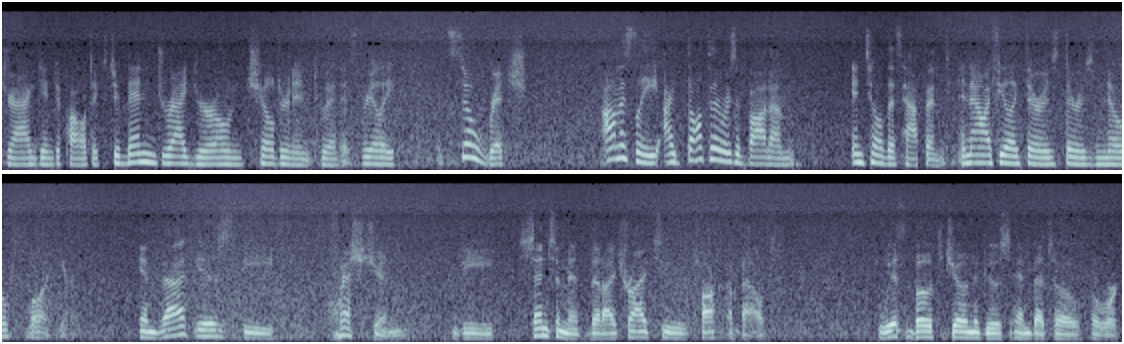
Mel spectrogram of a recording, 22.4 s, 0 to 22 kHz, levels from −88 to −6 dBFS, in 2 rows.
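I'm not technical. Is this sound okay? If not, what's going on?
Yes, nothing wrong here.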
